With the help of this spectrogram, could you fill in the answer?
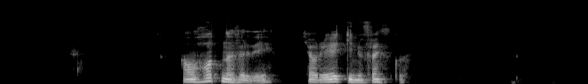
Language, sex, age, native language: Icelandic, male, 20-29, Icelandic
